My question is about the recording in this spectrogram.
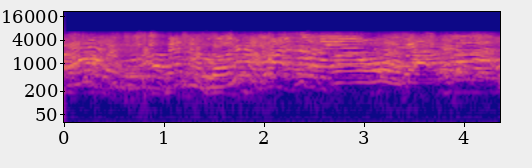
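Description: Many children's voices at play, overlapping in continuous shouting and chatter.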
